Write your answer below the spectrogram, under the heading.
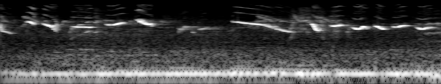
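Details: Energetic Javan white-eye singing for luring a reluctant bird to sing: continuous high chattering with fast slurred and falling whistles, notes tumbling rapidly, over a faint low hum.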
